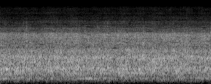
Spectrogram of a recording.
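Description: A small river stream flows in an even, unbroken rush of water, close and moderately loud, with no other sounds over it.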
